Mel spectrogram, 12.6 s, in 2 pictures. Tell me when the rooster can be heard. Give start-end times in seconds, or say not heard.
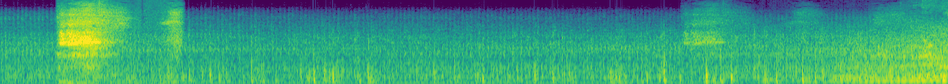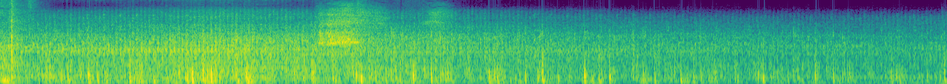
not heard.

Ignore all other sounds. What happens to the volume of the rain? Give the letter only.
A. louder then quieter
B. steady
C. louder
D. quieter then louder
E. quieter
A.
